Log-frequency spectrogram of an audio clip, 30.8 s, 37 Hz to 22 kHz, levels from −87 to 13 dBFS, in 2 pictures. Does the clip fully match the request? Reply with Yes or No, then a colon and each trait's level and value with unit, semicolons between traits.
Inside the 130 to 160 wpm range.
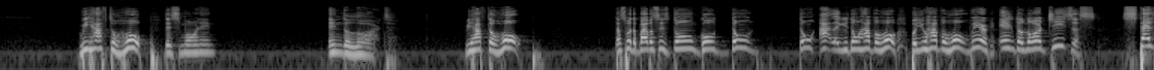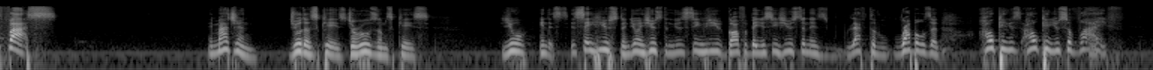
Yes: average, 140 wpm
